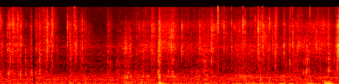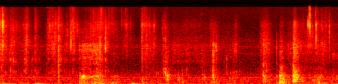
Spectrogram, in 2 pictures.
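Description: Foil trading-card booster packs crinkling and crackling irregularly as they are lifted out of their box and handled.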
